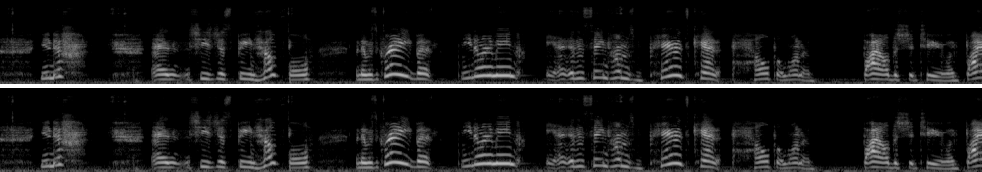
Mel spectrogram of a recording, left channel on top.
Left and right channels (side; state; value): right; noise; hum, 28 dB below the sound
